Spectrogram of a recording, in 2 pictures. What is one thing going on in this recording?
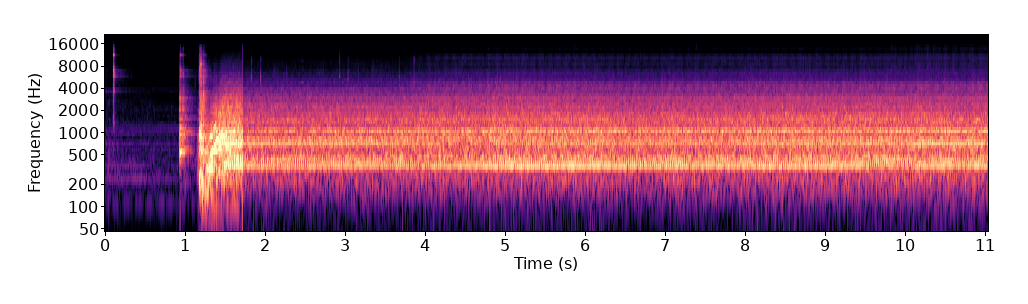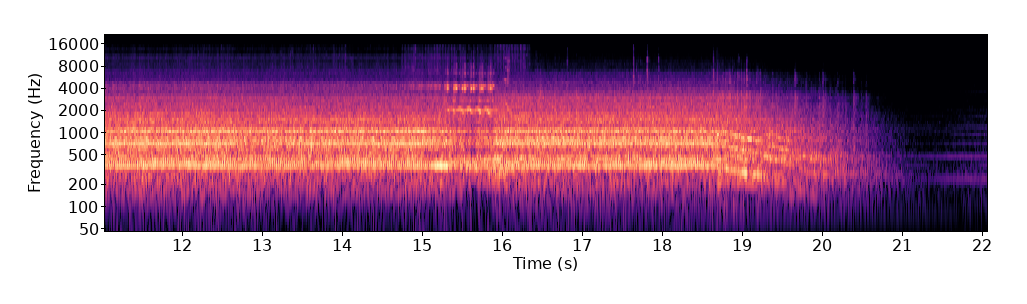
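A lathe motor starts, hums steadily at speed, then winds down to a stop.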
